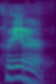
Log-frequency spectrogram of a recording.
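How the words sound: The word is said with an American accent. "I know Americans say"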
